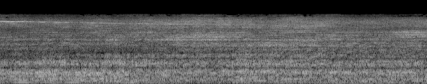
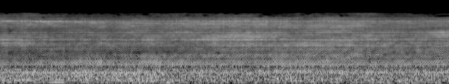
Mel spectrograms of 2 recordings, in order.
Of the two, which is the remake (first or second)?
second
